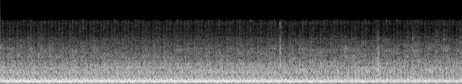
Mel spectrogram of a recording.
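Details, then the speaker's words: 2005 Honda Pilot just started after oil was poured into the low-compression cylinders, no coolant yet: deep, steady idle thrum of about two beats a second, heavy oil smoke, no knocks or misses; runs healthy. "Oh boys, there's the smoke everywhere. Oh my gosh, look at that. Woo! But it runs."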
